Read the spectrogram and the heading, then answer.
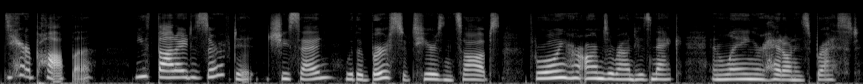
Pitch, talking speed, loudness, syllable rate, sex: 265 Hz, 200 wpm, -19 LUFS, 4.7 syllables/s, female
